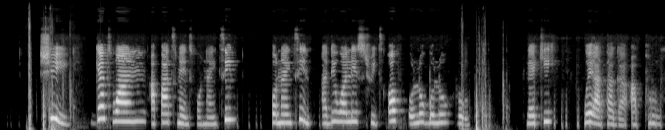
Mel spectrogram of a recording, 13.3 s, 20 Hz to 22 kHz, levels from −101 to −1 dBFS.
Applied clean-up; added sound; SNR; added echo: neural mask model RNNoise.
